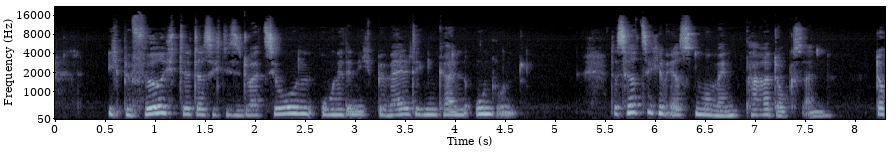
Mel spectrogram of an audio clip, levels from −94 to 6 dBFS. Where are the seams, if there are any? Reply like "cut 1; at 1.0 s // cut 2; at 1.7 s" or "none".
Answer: cut 1; at 2.9 s // cut 2; at 4.4 s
